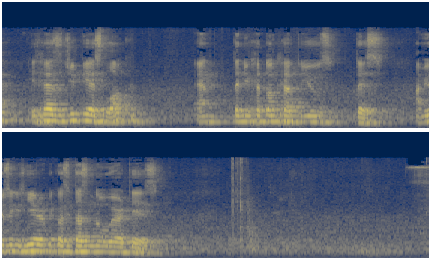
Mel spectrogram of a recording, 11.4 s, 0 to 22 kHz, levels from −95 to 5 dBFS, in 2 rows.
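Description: No technical faults are audible anywhere in the clip.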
